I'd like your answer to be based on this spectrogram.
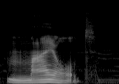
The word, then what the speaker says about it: mild: And then next one, mild. Makes a long I sound. Mild. Kind of like smile with a D.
